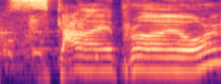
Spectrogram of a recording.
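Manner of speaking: Sky priority, drawn out with pride; Sky priority, each syllable savored grandly; savoring. Retold or imitated. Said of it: "certain ring to it".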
